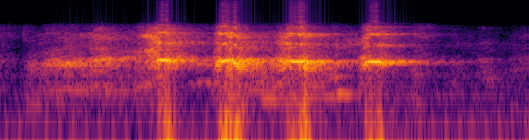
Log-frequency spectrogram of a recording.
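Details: Miniature Pinscher, a one-year-old pet chasing a flashlight beam until dizzy, with a second dog in the house: four sharp, mid-pitched barks spaced roughly a third of a second apart, then quiet, a man scolding around them.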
